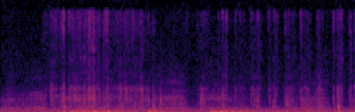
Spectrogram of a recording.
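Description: A toothbrush scrubbing hardened grime out of a T-Maxx differential case, heard as rapid bristle scratching in two bursts, with light knocks as the case is handled.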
